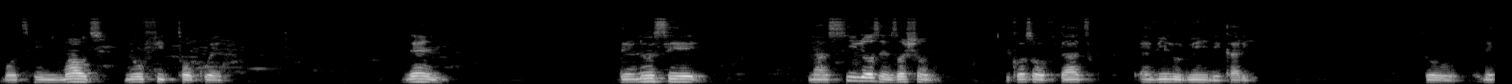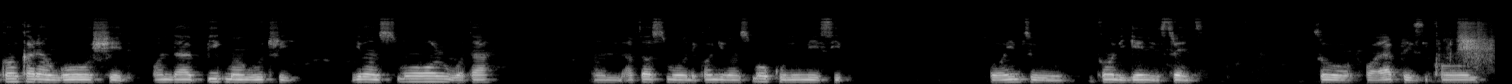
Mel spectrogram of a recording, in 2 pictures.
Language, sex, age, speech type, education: Nigerian Pidgin, male, 30-45, spontaneous, tertiary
